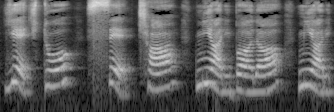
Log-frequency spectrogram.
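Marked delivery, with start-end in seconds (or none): 0.1-2.7 drawn-out teacher's count for the class; slow counted demo. Shown as a demonstration. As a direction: count it out very slowly, beat by beat. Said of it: "ببین".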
